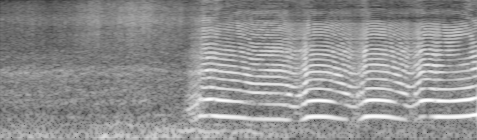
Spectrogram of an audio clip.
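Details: An adult king penguin returning to one of the world's largest king penguin colonies calls for its chick: a loud, brassy trumpeting with a rising note, then three quick wavering syllables, after a faint colony murmur and wind.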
